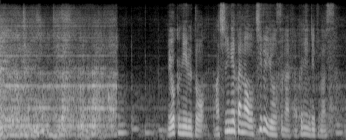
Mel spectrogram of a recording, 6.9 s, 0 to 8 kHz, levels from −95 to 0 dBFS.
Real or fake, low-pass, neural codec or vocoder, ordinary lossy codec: fake; 7.2 kHz; codec, 24 kHz, 1 kbps, SNAC; none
